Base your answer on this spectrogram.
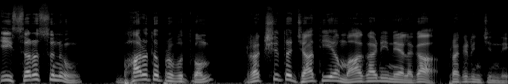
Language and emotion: Telugu, neutral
